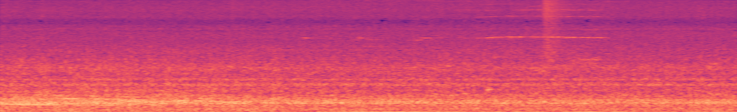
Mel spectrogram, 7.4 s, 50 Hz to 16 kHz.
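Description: Inside a moving New Flyer C40LF natural-gas transit bus: the drivetrain runs with a steady whine over road and cabin noise. A deeper rumble joins about three seconds in.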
